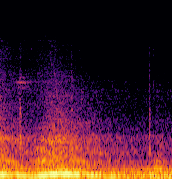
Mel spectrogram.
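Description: Mitsubishi Pajero engine just started and running, a steady low rumble.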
